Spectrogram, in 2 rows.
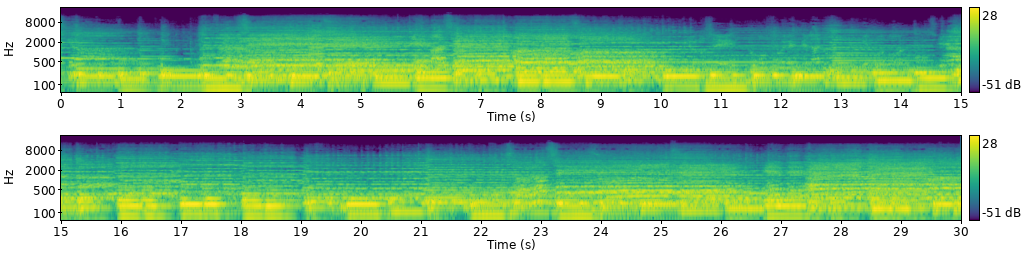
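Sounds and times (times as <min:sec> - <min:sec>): men's choir singing: 0:00.0 - 0:01.7, 0:02.3 - 0:13.6, 0:14.6 - 0:18.9, 0:21.8 - 0:30.0
accordion: 0:00.0 - 0:30.0
bass line: 0:00.0 - 0:30.0
guitars and plucked strings: 0:00.0 - 0:30.0.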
